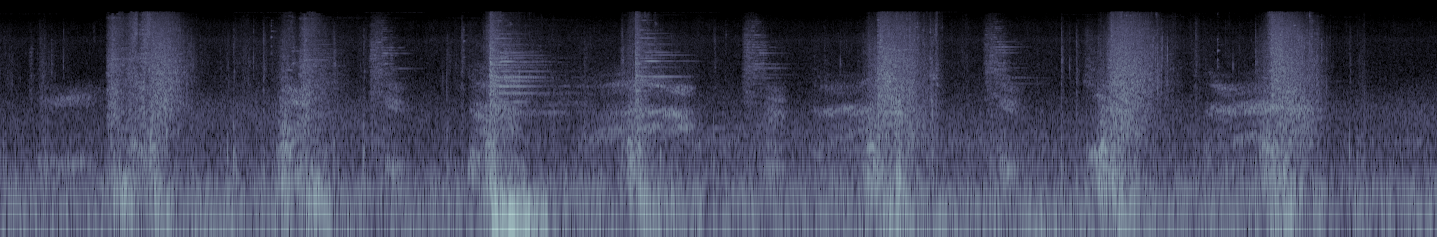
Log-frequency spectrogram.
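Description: Swords clash and ring in quick bursts.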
